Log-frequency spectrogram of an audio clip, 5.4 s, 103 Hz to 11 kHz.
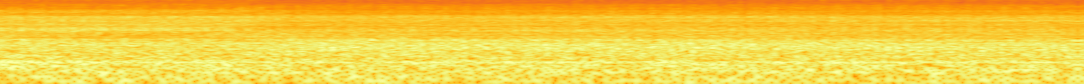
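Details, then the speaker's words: Honda City after rebuilding the electric radiator fan motors, which were weak and let engine temperature run high: engine idling with A/C on, strong steady whoosh from both fans working hard; normal radiator fan operation. "ก็กลับมาเย็นเหมือนเดิมแล้วนะครับทำงานทั้ง2ตัวนะครับแรงเลยนะครับ"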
